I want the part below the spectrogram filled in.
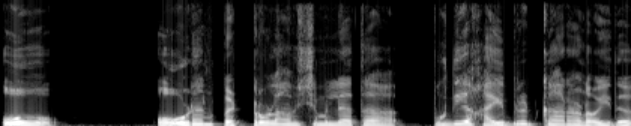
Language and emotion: Malayalam, surprised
